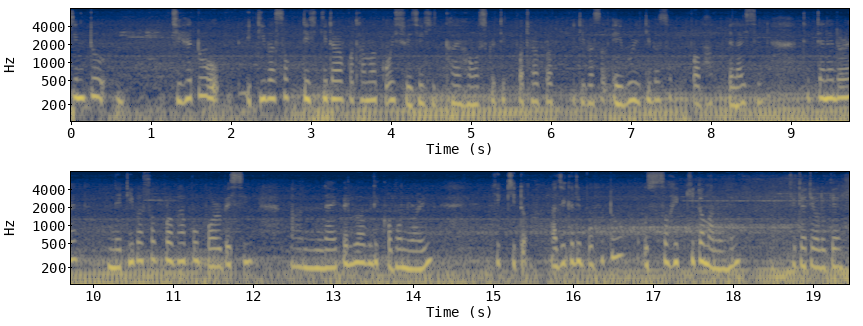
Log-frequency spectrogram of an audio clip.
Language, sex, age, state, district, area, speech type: Assamese, female, 30-45, Assam, Morigaon, rural, spontaneous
